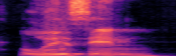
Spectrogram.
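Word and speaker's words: listen: इसको पढ़ेंगे लिसिन। इसी तरह ऑफेन। ऑफेन इसको ऑफिन नहीं पढ़ेंगे बल्कि टी साइलेंट है।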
